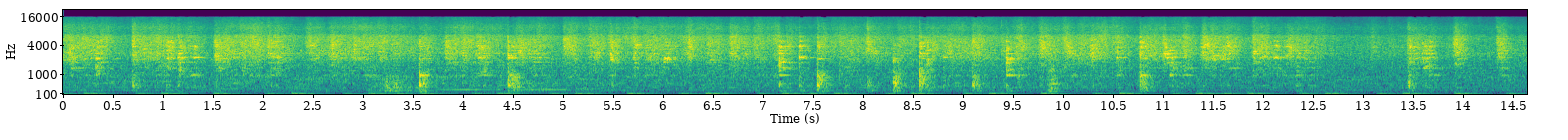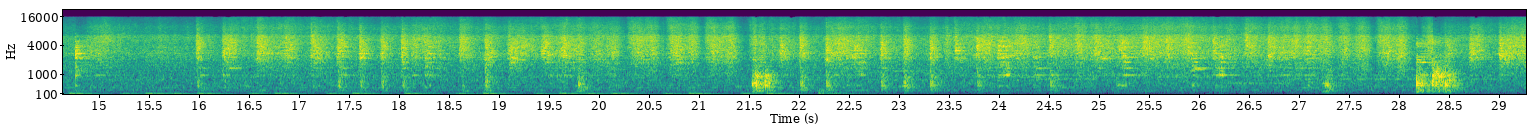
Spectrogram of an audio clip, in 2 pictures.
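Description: Sliced pork sizzling as it is stir-fried in a wok, with the metal ladle scraping and clicking against the wok over and over. A low rumble underneath stops abruptly about three quarters of the way through.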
